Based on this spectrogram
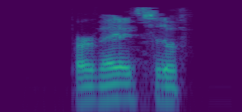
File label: "pervasive", english; adjectives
